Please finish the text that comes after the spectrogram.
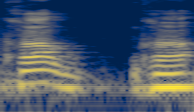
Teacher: মহাপ্রাণ বর্ণ। এখানে শ্বাস বায়ুর বেশি প্রয়োজন হয় বলে মহাপ্রাণ বর্ণ হয়।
